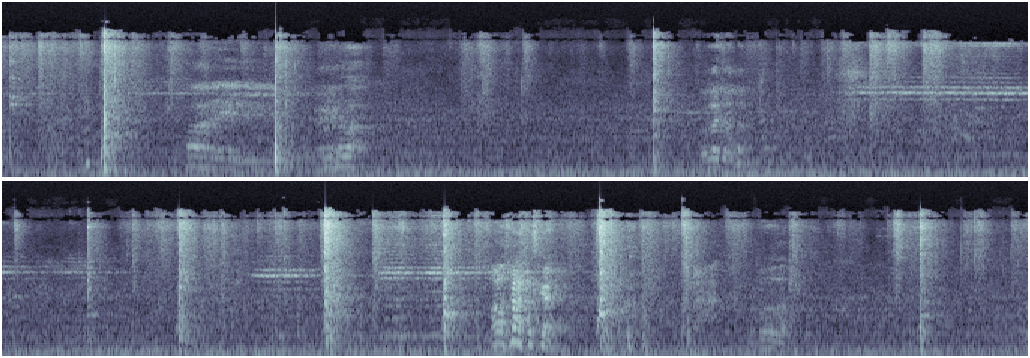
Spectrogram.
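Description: A shuttlecock is struck sharply by rackets.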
